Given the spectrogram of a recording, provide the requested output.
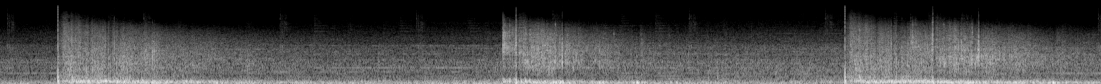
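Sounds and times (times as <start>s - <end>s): fireworks booming with echo: 0.0s - 11.0s.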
